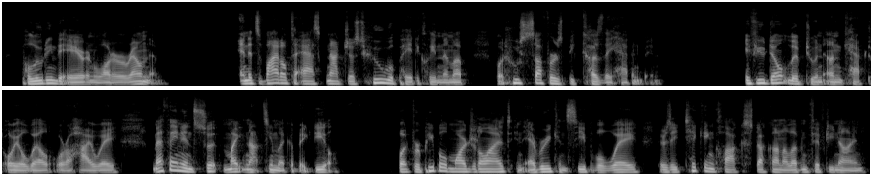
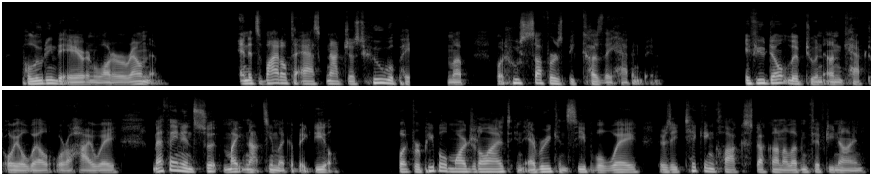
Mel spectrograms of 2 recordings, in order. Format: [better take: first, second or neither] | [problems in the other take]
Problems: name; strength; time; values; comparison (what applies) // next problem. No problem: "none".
first | audio cutting out; at 4 s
